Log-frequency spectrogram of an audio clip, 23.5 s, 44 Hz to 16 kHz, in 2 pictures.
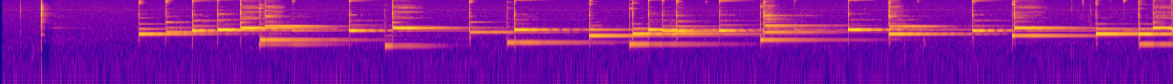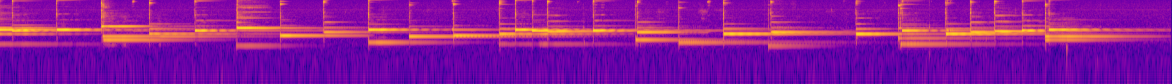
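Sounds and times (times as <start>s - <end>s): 
Swiss paperweight music box with 18-note comb playing a waltz: 0.4s - 23.4s.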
